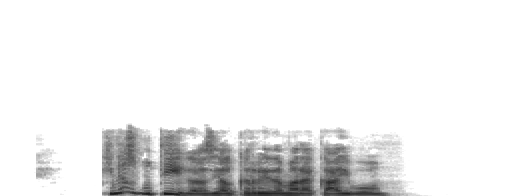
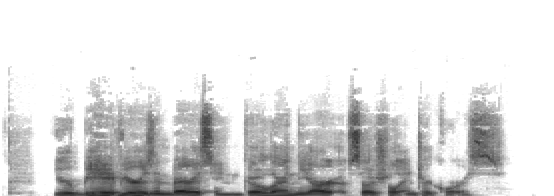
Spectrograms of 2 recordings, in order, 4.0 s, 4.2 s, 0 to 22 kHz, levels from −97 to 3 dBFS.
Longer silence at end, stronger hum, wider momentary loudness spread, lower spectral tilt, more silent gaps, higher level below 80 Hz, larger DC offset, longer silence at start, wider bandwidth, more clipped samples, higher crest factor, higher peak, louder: first, 1.05 s vs 0.4 s; neither; second, 6 LU vs 11 LU; first, -5.5 dB/octave vs -4 dB/octave; neither; about the same, -60 dBFS vs -60 dBFS; neither; first, 0.8 s vs 0.4 s; second, 7.8 kHz vs 11 kHz; neither; about the same, 16 dB vs 16 dB; about the same, -2 dBFS vs -2 dBFS; about the same, -15 LUFS vs -17 LUFS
